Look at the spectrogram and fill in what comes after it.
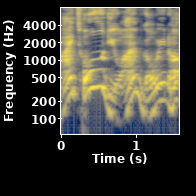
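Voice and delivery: put-on slow, drawn-out, swooping old man voice. Describing a character's stubborn habits to a friend, doing an impression of him as an old man, old man voice. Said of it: "he's just like an old man".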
